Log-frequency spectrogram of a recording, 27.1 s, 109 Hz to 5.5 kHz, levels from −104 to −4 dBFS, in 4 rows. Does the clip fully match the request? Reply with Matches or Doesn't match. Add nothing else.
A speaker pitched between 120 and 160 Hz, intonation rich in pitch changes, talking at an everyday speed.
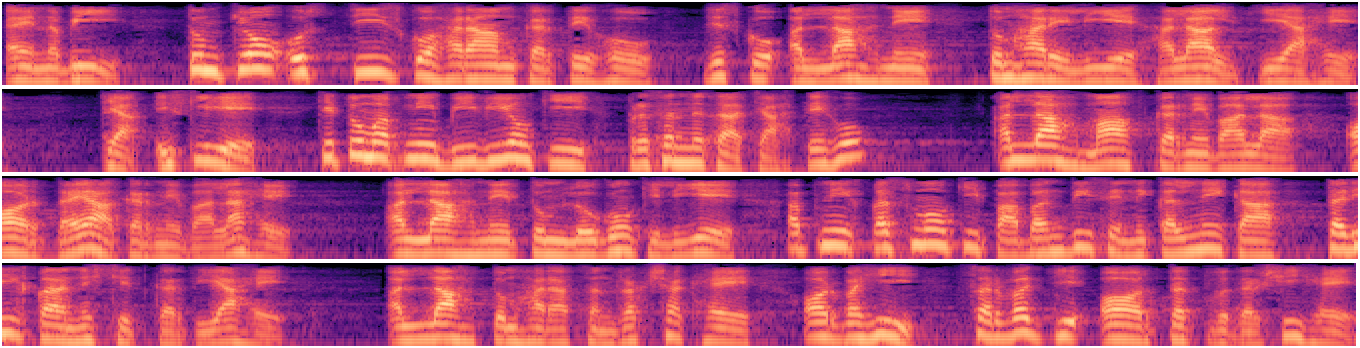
Matches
